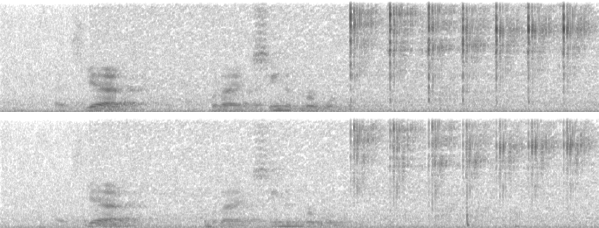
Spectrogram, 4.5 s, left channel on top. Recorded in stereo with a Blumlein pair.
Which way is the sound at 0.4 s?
15° left.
